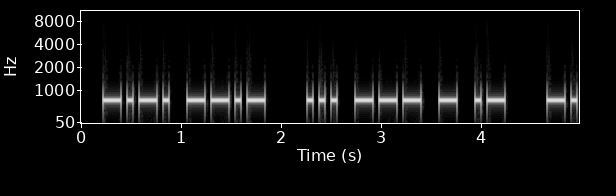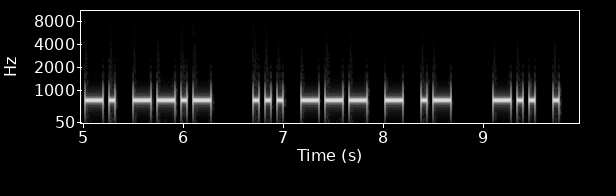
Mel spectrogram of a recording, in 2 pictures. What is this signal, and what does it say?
Morse code, heard as a keyed tone, about 20 wpm, 700 Hz. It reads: CQ SOTA CQ SOTA DE
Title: SOTA QSO Practice 20wpm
